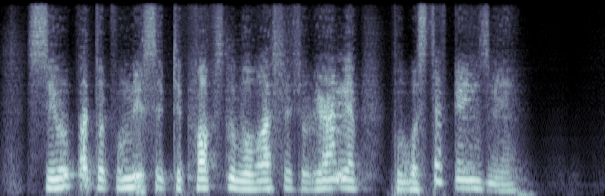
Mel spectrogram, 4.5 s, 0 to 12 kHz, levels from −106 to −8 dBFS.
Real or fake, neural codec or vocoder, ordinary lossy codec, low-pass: fake; codec, 44.1 kHz, 0.9 kbps, DAC; none; 10.8 kHz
